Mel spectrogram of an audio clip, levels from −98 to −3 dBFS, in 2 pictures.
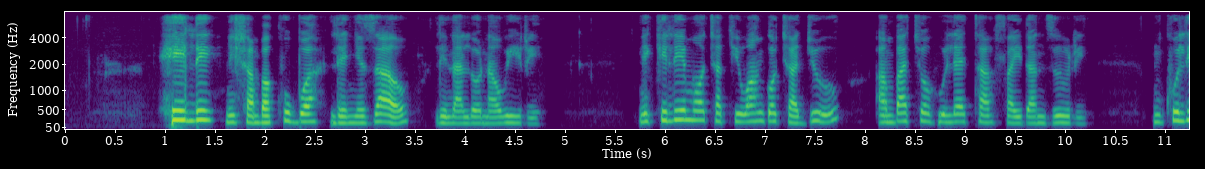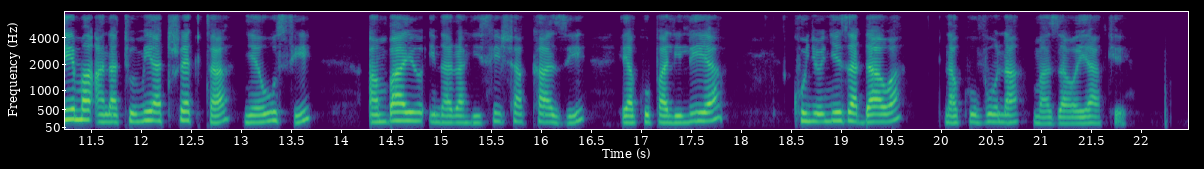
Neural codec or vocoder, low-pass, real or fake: codec, 16 kHz in and 24 kHz out, 2.2 kbps, FireRedTTS-2 codec; 7.2 kHz; fake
